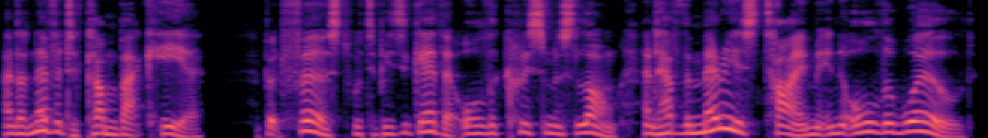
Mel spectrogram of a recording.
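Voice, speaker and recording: A man's voice: fairly high pitch, animated, normal speed, slightly rough, pitched above the performer's own voice. A man doing a gleeful little girl. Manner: eager, breathless joy. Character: eager little girl, full of glee.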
